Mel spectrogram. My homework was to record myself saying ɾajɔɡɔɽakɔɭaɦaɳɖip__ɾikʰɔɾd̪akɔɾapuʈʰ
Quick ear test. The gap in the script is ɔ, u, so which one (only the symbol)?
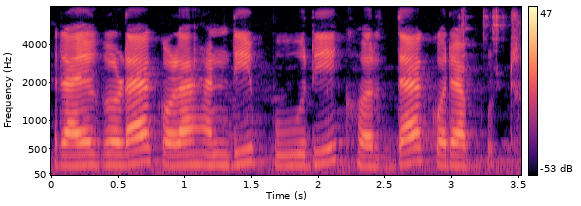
u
